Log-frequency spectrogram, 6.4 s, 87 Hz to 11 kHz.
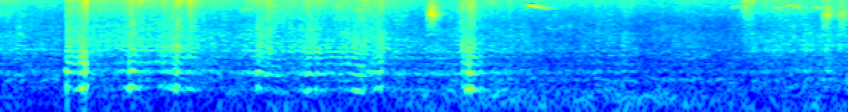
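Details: Hornet hunting wasps in the Eifel, 17 August 2020: low droning wing buzz, wavering in pitch, with sharp clicks and louder surges about every second, some faint high sounds in the background.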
